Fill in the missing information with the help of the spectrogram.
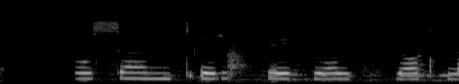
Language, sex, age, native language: Icelandic, male, 11, Icelandic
